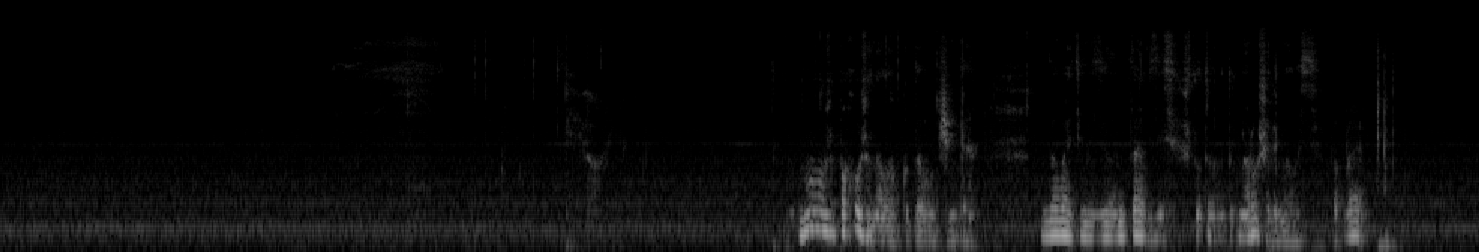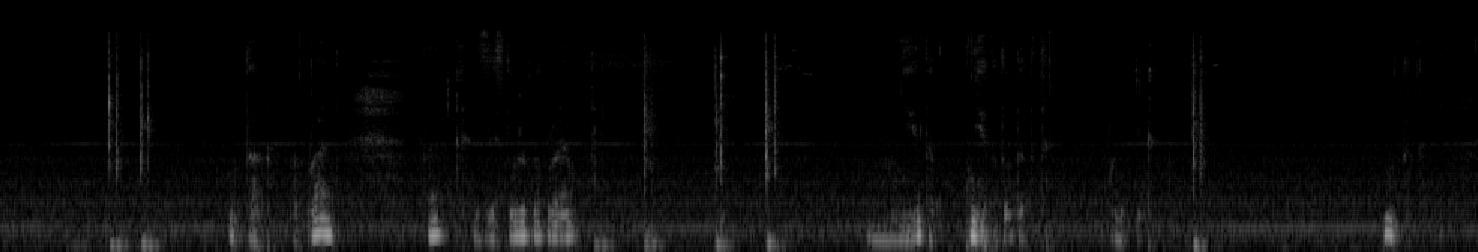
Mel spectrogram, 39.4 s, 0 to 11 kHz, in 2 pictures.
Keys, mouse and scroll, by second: 6.3-7.8 drag, 7.8-10.8 middle drag, 11.8 click, 12.4-15.0 middle drag, 15.0 click, 15.5-18.3 middle drag, 18.3 d, 24.2-26.7 middle drag, 26.7 click, 27.6 z, 33.5 click, 35.6 g, 38.9-39.4 middle drag.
